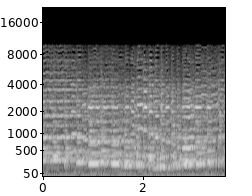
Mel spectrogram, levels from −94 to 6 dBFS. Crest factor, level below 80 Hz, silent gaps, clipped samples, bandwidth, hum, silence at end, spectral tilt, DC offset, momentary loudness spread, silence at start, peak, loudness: 14 dB; -46 dBFS; none; under 0.1%; 10 kHz; none; 0 s; -5 dB/octave; 0.9%; 4 LU; 0 s; 0 dBFS; -15 LUFS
